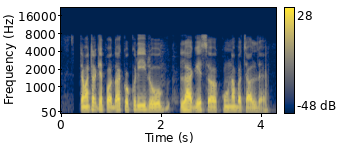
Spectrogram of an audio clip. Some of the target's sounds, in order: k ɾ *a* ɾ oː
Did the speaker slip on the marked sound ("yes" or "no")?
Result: yes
